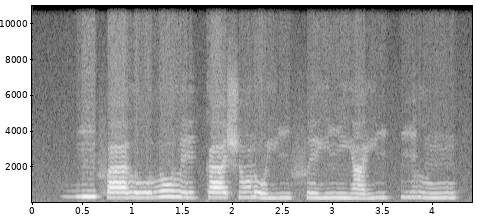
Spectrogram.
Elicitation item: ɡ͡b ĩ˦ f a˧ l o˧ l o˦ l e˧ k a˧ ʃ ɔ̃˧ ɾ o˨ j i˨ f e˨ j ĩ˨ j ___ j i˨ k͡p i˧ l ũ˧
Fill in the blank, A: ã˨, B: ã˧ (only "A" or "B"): A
